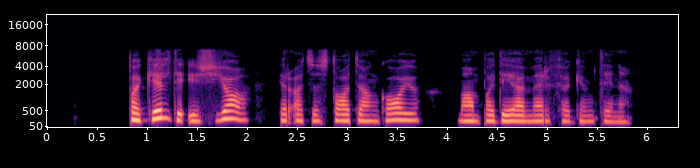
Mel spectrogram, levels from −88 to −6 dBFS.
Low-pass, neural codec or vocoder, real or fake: 7.2 kHz; vocoder, 44.1 kHz, 128 mel bands every 512 samples, BigVGAN v2; fake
